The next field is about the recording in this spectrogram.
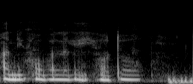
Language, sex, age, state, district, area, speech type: Assamese, female, 60+, Assam, Morigaon, rural, spontaneous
